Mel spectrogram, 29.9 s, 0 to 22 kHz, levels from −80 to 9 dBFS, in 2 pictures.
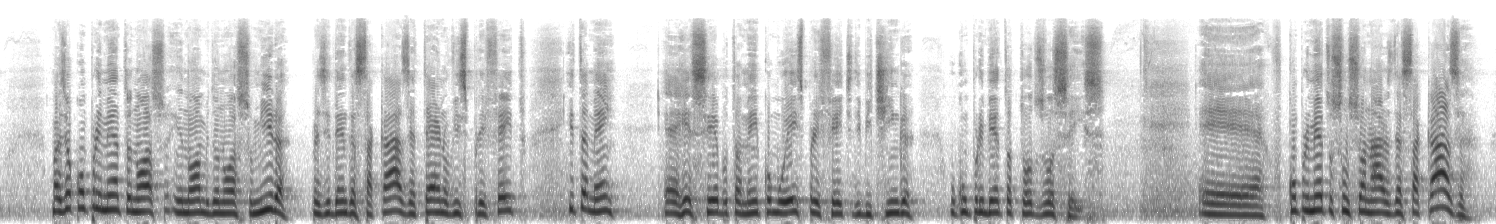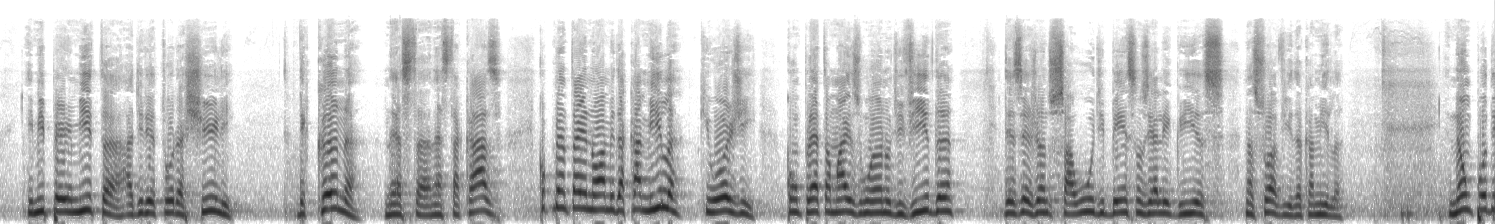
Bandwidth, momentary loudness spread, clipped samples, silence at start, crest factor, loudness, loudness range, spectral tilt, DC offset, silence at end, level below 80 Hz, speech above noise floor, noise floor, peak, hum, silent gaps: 15.5 kHz; 10 LU; under 0.1%; 0.55 s; 12 dB; -14 LUFS; 3 LU; -5.5 dB/octave; under 0.1%; 0 s; -50 dBFS; 29 dB; -42 dBFS; -2 dBFS; none; none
